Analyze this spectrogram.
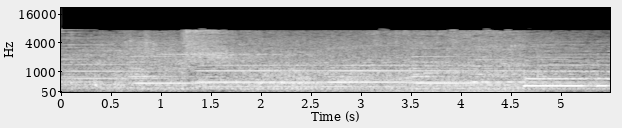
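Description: Continuous rumbling, rushing noise of a London Underground train running, with steady whining tones from the motors coming and going over it and a brighter sustained tone near the end.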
